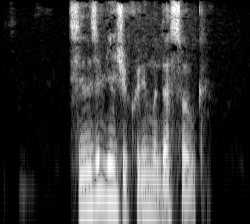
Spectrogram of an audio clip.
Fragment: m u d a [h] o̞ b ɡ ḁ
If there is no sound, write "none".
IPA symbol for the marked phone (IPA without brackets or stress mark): s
